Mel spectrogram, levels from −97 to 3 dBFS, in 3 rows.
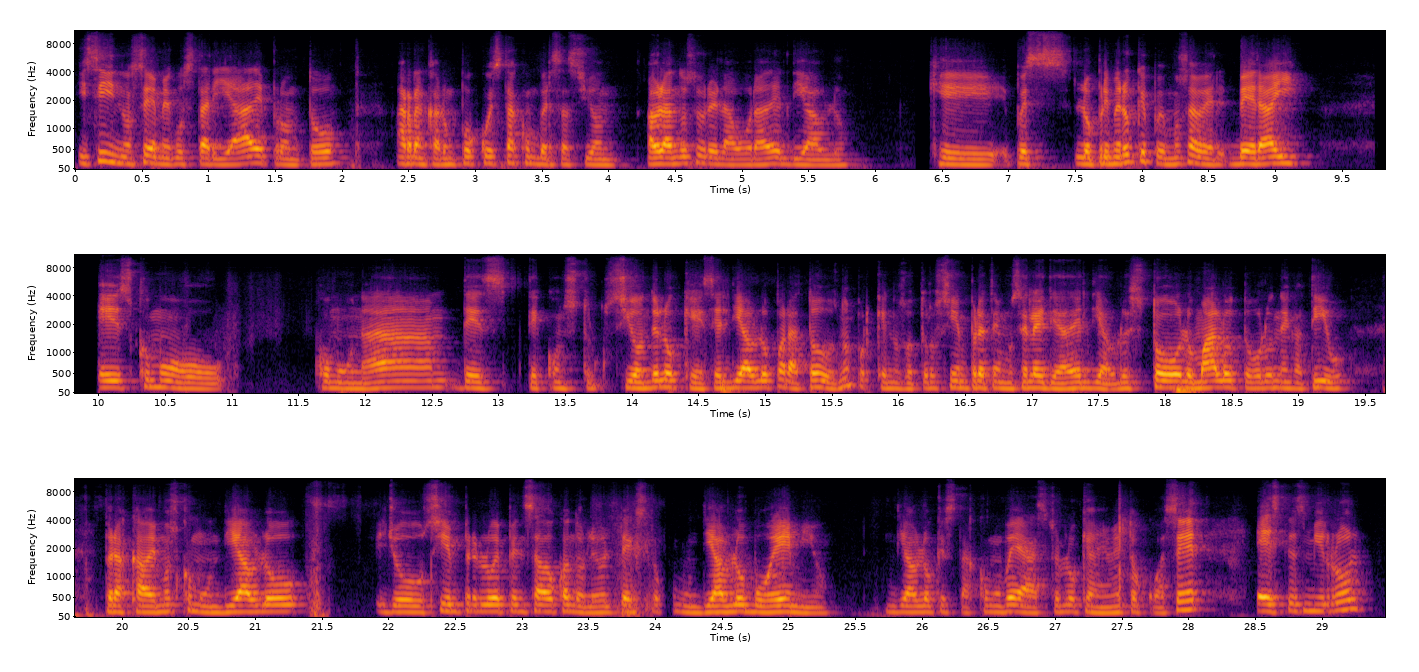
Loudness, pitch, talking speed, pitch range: -23 LUFS, 150 Hz, 195 wpm, 140-160 Hz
